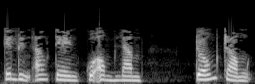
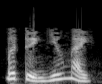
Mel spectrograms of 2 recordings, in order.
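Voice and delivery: plain reading voice

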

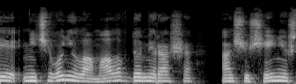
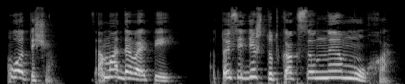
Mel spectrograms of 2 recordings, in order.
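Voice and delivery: put-on scornful child's voice, higher; snorting boy; 8 semitones higher than usual. A narrator's reading. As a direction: snort it out like a cheeky kid. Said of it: "фыркнул".

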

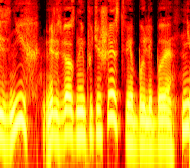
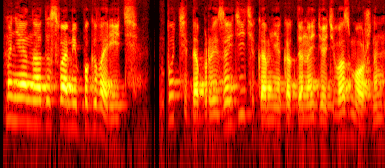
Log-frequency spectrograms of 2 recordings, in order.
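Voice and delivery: very soft, distant speaker voice; a woman's polite summons, faint through the intercom; woman over intercom; 10 dB quieter than usual. A narrator's reading. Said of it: "произнёс динамик женским голосом". (тихий женский голос по связи)

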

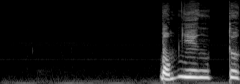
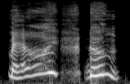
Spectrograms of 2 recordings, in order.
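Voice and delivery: high-pitched, urgent call; screamed plea; 10 semitones higher than usual. A narrator's reading. Child to mother running into the burning house, screamed plea. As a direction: cry out high in alarm to stop someone. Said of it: "tôi vẫn thét lên".

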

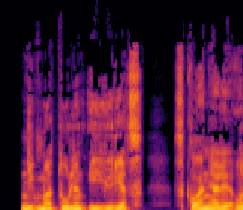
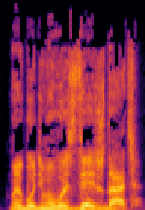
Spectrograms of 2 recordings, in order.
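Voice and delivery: higher and much louder yell; 11 semitones higher, 6 dB louder than usual. Acted. Soldier yelling at the machine gun and snipers. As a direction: bellow it at the guns. Shouting to the officer.

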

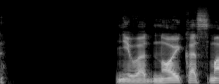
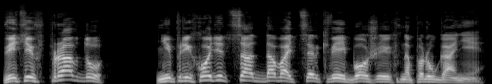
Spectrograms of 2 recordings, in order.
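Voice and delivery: robber in the crowd; 8 semitones higher than usual. Acted.

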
